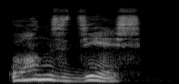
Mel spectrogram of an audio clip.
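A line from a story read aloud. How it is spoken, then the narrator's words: Whisper. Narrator (Russian): прошептала Гортензия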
